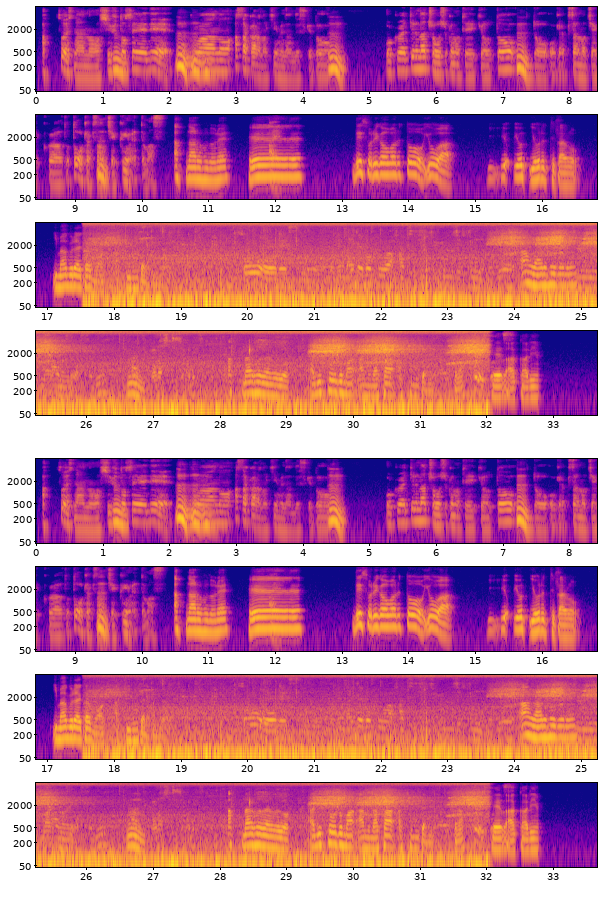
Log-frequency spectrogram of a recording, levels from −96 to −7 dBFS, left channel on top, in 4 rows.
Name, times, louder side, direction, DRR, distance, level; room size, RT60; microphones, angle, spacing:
voice 1, 0.3-2.0 2.3-4.4 5.2-10.3 11.9-12.1 19.8-24.0 24.8-28.1 31.8-32.3, left 2 dB, 70° left, 4.3 m, -35 dB
voice 2, 2.1-2.7 4.4-4.6 7.2-7.4 9.3-9.5 10.5-11.3 11.6-12.4 13.2-14.7 15.2-16.6 17.1-18.9 24.1-25.0 25.3-25.8 26.6-26.9 28.1-31.8 32.1-32.8, right 2 dB, 30° right, 0.4 m, -26 dB
sound 1, 17.5-32.1, left 3 dB, 25° left, 0.6 m, -23 dB
6.9 x 4.4 x 3.5 m
head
